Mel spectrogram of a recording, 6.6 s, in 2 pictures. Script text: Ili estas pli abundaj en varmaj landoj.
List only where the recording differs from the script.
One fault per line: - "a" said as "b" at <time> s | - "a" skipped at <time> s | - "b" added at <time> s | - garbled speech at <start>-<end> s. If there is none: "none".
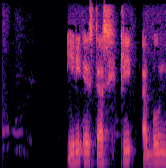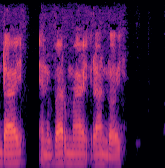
none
